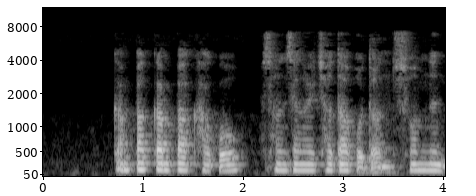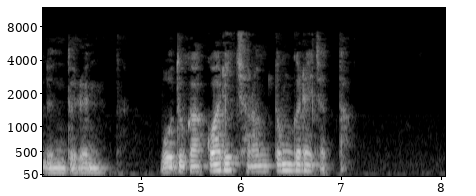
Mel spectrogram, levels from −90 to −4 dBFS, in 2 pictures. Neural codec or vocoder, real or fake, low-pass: none; real; 7.2 kHz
